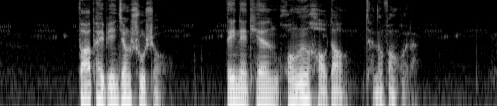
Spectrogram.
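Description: A young woman answers calmly and at length.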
